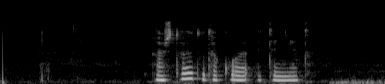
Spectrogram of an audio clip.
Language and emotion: Russian, neutral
